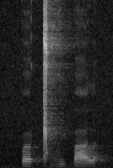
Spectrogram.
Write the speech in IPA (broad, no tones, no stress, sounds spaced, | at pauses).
p œ ǁ ɔ̤ j p a l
